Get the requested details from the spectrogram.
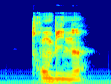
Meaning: face
- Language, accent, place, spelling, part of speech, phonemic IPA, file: French, France, Lyon, trombine, noun, /tʁɔ̃.bin/, LL-Q150 (fra)-trombine.wav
